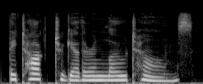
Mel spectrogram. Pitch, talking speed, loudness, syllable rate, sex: 195 Hz, 175 wpm, -17 LUFS, 5.6 syllables/s, female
